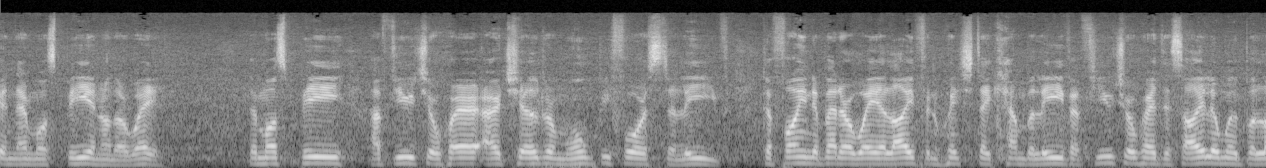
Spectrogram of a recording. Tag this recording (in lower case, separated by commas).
speech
